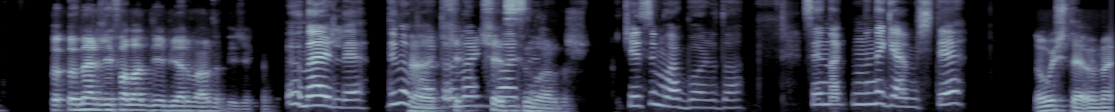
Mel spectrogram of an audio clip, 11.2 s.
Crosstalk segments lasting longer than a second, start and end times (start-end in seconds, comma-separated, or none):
4.1-5.5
